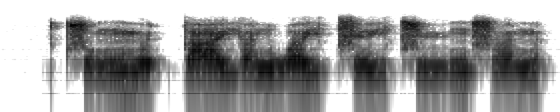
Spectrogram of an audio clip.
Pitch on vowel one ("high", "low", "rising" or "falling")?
rising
